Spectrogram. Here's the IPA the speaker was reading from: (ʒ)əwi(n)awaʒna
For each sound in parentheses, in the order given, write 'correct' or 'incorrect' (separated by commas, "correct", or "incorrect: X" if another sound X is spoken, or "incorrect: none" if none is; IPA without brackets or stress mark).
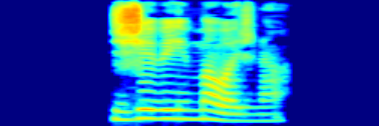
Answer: correct, incorrect: m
